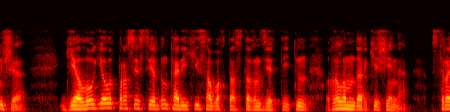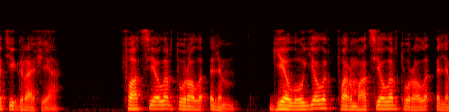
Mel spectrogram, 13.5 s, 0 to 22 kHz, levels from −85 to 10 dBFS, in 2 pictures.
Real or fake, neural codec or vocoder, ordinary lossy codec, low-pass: fake; codec, 16 kHz, 8 kbps, FunCodec, trained on Chinese and English, 25 frames a second; AAC, 48 kbps; 7.2 kHz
